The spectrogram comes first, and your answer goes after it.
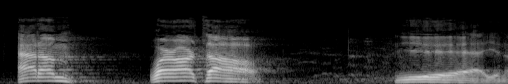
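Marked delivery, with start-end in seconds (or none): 0.2-2.7 stern, commanding, authoritative tone. Showing how the line is often imagined, in an arresting officer's tone. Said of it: "the tone of voice of an arresting officer".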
